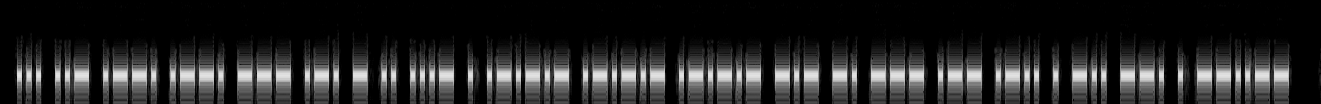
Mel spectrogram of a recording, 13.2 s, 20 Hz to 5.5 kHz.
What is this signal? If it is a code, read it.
Morse code, heard as a keyed tone, about 25 wpm, 600 Hz. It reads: SUPPORTIVE...KNOWLEDGE,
